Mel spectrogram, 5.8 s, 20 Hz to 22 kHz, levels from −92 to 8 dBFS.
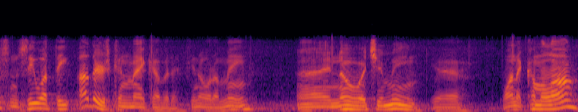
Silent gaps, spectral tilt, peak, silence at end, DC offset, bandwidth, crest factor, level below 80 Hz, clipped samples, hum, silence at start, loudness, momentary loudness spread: none; -4.5 dB/octave; -10 dBFS; 0 s; under 0.1%; 6 kHz; 16 dB; -56 dBFS; under 0.1%; none; 0 s; -26 LUFS; 11 LU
